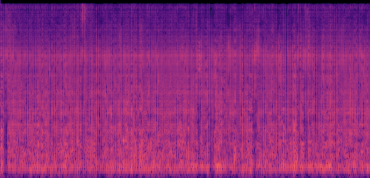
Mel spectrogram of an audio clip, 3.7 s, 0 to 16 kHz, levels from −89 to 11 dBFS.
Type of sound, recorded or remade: remade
